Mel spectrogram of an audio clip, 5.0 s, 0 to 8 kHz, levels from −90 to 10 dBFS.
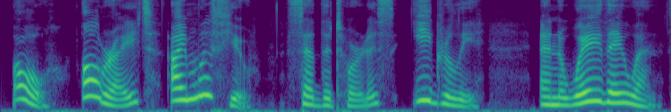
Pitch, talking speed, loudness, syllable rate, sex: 245 Hz, 165 wpm, -18 LUFS, 5.0 syllables/s, female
